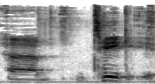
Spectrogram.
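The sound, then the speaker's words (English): Metal gaming coins clink together in a short, bright burst, preceded by a brief voiced murmur, with a steady low hum running underneath throughout. “That is the gaming coins.”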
